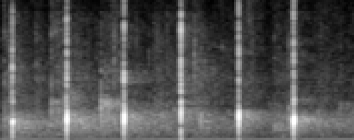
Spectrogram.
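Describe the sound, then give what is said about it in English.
An audience claps hands unto the Lord to thank God for his word, in a steady, even rhythm, six sharp claps a little over two per second, crisp and moderately loud, with no voices over them. “Let's put our Bibles down, clap our hands unto the Lord, and thank God for his precious word today.”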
